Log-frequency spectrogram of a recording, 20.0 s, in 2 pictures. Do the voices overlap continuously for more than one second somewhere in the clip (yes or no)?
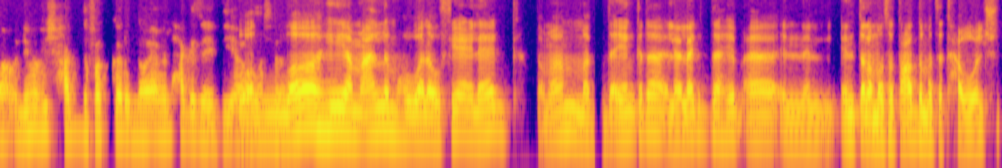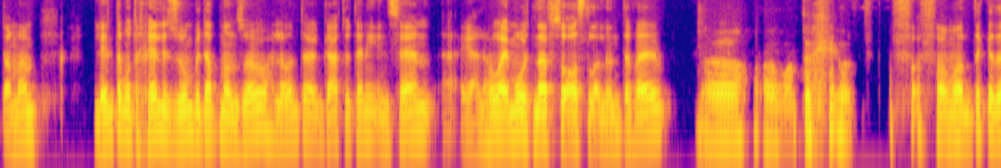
no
